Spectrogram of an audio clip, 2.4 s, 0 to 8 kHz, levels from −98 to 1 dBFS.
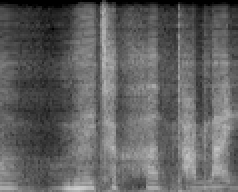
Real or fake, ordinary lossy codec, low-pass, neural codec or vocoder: fake; none; none; codec, 16 kHz, about 1 kbps, DyCAST, with the encoder's durations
